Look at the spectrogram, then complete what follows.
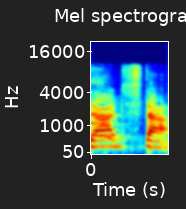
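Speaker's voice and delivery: ordinary delivery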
